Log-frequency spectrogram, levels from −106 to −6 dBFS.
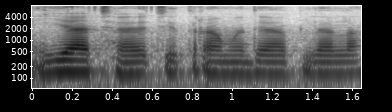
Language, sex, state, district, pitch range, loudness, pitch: Marathi, male, Maharashtra, Pune, 135-145 Hz, -24 LUFS, 135 Hz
